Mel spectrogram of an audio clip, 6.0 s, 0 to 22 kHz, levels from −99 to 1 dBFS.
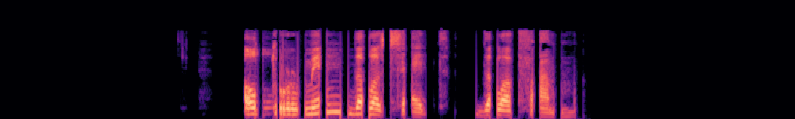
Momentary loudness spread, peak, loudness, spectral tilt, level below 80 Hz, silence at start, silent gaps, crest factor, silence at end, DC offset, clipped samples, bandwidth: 9 LU; 0 dBFS; -20 LUFS; -3.5 dB/octave; -58 dBFS; 1.85 s; 3.22-3.26 s, 3.38-3.57 s; 24 dB; 1.65 s; under 0.1%; under 0.1%; 8 kHz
